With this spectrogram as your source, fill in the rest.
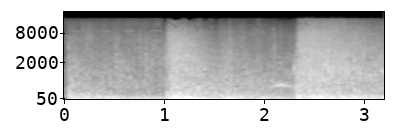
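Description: An explosion booms with a loud roar.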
